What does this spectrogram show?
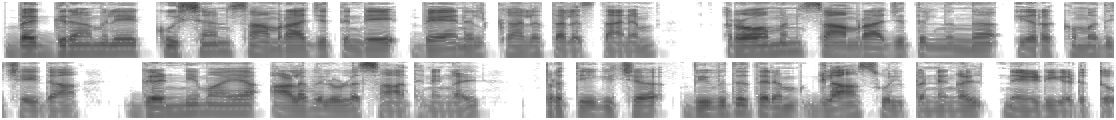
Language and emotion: Malayalam, neutral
